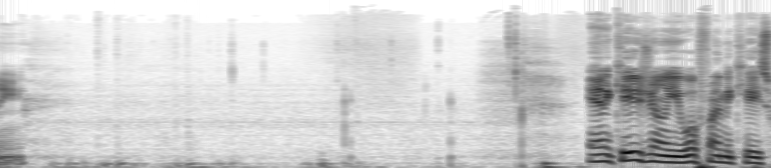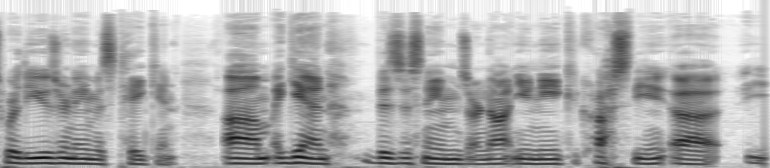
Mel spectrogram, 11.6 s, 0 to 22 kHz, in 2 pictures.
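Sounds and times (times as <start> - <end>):
faint steady hiss: 0.0 - 11.5
soft typing on a computer keyboard: 0.5 - 1.9
speech: 4.5 - 11.5.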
